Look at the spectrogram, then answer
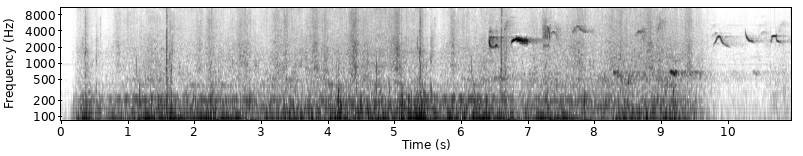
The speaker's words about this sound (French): le chant occasionnel des gazouillis des oiseaux, le bruit de leurs pas et le bruissement des feuilles bercées par le vent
